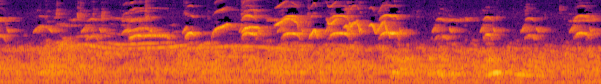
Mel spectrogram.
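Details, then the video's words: A freshly purchased oriental magpie-robin in training, singing nonstop. Rich varied phrases mix clear whistles, quick rising slurs and short chips, over a background of steady low noise. "Latih burung kacer, Alhamdulilah bisa gacor"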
